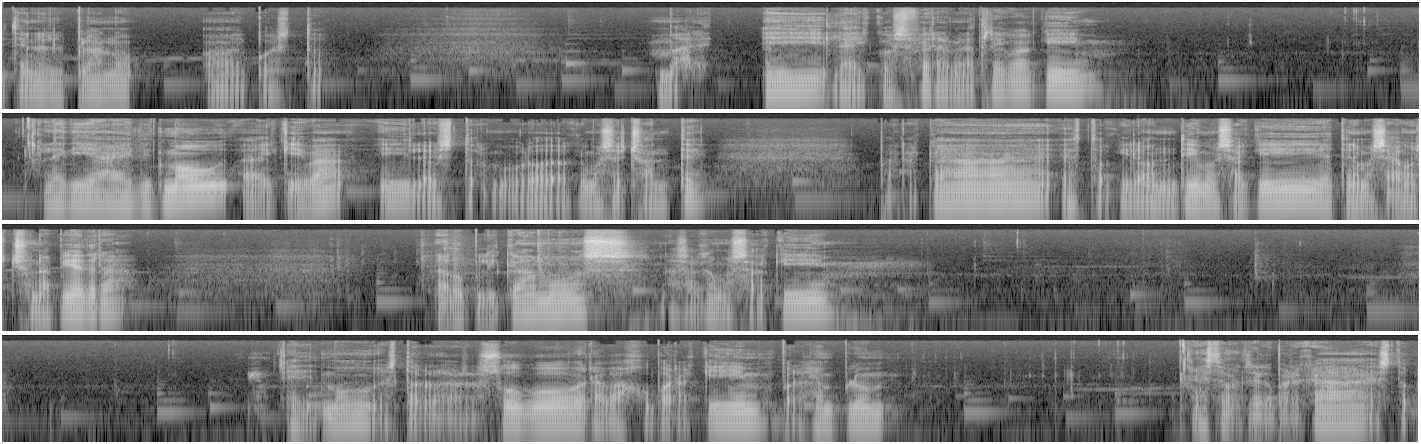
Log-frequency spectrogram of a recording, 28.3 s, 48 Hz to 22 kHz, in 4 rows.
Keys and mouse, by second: 0.4-2.1 drag, 4.2-5.2 right drag, 5.2-7.1 middle drag, 8.3 right click, 9.4 middle click, 16.3 shift+d.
